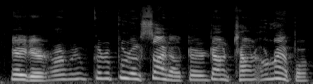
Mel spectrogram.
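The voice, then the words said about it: Cartoonish imitation of another person's voice. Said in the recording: “That's my Kermit impression ... You sound more like a South Park character than anything.”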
